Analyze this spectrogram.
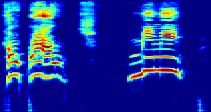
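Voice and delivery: very high squeaky creature; Meep character voice. Acted. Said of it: "lines for beep, the meep".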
